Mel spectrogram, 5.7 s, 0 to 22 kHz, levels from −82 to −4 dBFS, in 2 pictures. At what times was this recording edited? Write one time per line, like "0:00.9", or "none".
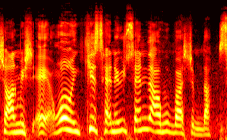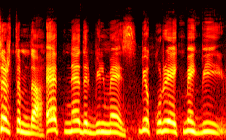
0:02.7
0:03.4
0:04.5

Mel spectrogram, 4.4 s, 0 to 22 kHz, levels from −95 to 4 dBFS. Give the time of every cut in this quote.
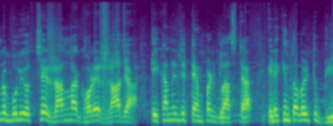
0:02.0
0:03.5

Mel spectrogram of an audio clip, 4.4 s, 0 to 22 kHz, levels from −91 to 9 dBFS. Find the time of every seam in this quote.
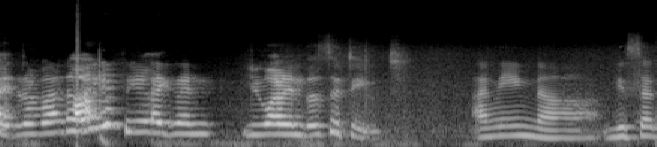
0:02.6

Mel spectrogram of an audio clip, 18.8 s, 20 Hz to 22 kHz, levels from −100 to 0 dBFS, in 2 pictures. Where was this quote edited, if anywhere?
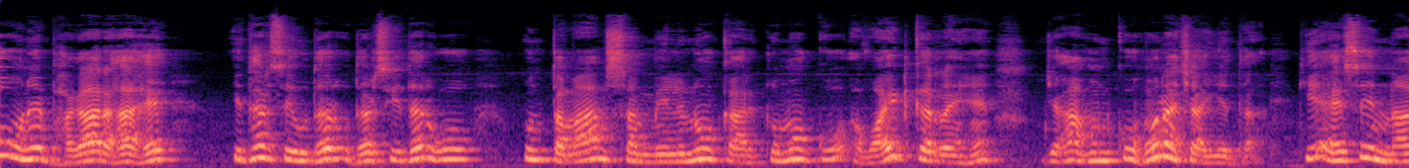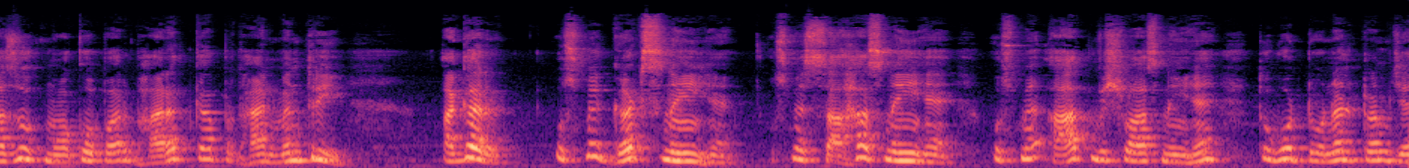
0:08.5

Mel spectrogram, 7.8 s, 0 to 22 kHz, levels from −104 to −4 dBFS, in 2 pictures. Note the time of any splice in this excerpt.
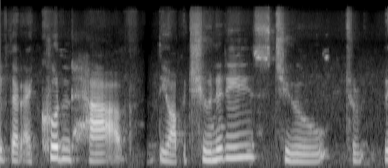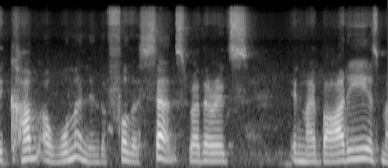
0:01.5

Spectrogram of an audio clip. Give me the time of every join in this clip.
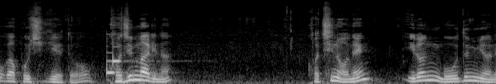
0:01.0
0:03.9

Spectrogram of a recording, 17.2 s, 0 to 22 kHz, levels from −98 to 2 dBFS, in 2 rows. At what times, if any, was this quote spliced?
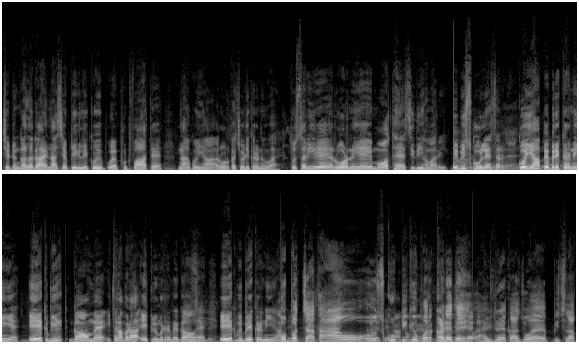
0:04.2
0:06.8
0:12.7
0:15.7

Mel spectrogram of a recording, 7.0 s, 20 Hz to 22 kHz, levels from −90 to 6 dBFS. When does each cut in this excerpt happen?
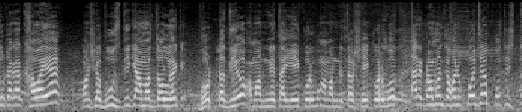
0:05.5

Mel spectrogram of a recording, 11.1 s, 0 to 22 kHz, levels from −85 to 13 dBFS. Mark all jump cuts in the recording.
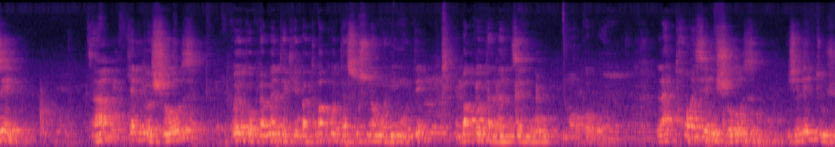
none

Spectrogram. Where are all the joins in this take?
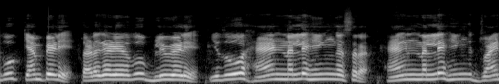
none

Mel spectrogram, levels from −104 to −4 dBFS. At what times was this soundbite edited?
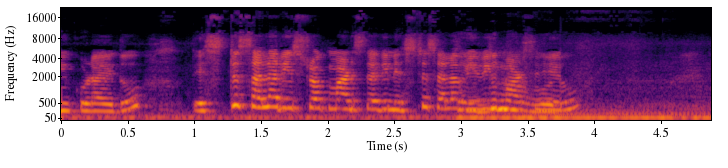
0:02.9

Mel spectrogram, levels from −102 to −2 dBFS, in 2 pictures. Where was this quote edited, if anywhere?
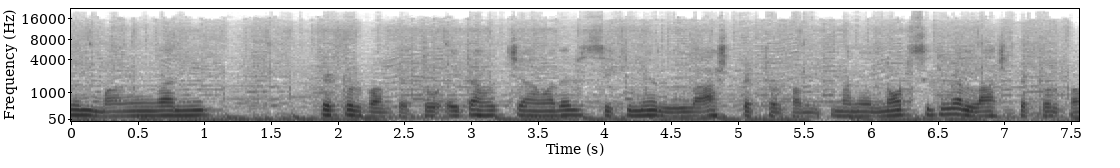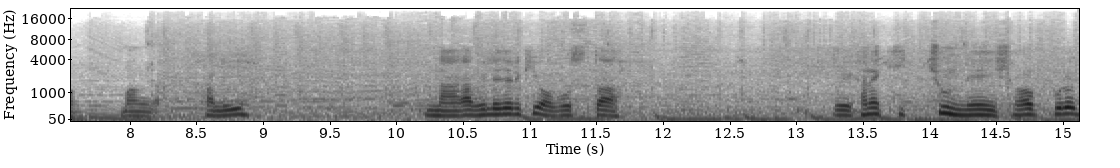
0:08.2

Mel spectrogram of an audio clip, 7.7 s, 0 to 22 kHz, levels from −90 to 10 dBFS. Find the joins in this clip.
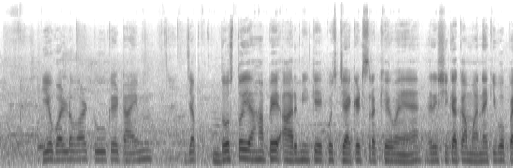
0:03.0

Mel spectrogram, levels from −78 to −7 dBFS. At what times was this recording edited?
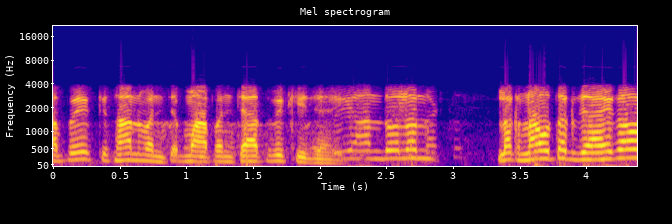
0:02.3

